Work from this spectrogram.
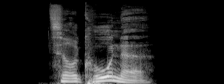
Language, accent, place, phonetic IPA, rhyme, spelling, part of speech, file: German, Germany, Berlin, [t͡sɪʁˈkoːnə], -oːnə, Zirkone, noun, De-Zirkone.ogg
- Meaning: nominative/accusative/genitive plural of Zirkon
